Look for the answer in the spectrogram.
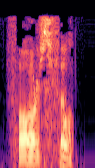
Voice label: "forceful", english; adjectives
